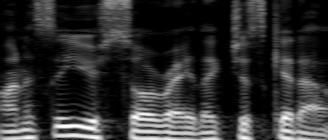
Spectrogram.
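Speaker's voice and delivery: ordinary delivery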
